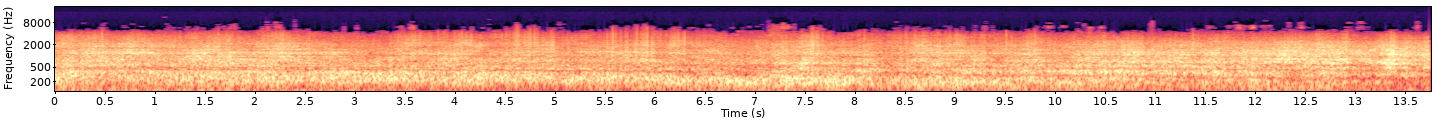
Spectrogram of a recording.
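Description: A jet engine roars loudly overhead, rumbling steadily.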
